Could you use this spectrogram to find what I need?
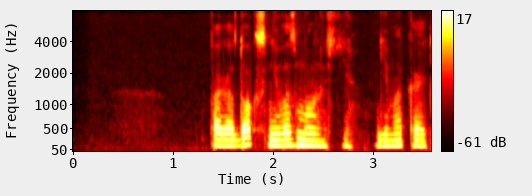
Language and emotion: Russian, neutral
